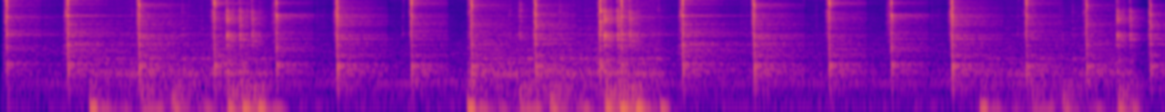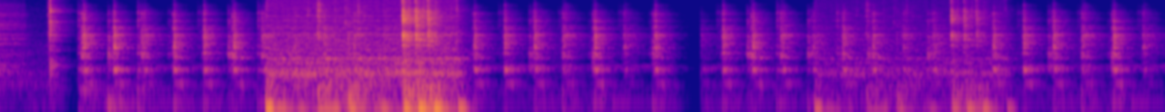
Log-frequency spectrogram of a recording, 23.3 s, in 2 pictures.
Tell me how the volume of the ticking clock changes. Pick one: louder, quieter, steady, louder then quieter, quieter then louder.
quieter.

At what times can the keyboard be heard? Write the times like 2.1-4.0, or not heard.
0.8-2.8, 4.7-6.6, 9.8-11.3, 14.3-16.2, 19.8-21.8.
